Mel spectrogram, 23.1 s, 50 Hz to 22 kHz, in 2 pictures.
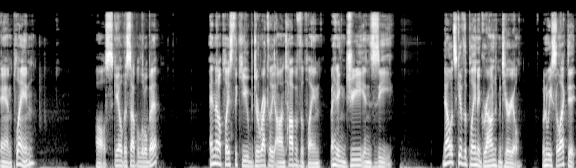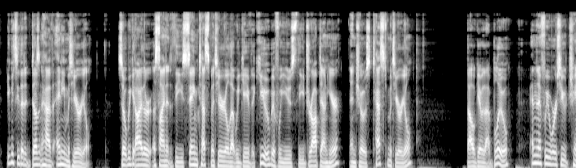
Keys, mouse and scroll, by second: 0.8 s, 4.2 click, 4.6 middle click, 4.9 scroll up 1, 5.1 g, 9.8 click, 17.2 click, 21.1 middle click, 22.5 click.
